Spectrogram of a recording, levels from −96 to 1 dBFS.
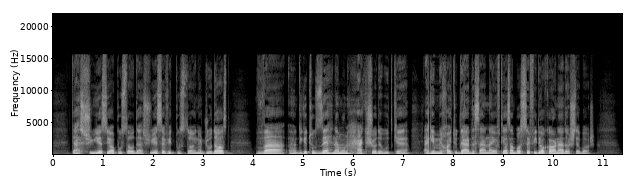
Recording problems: none

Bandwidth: 15.5 kHz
